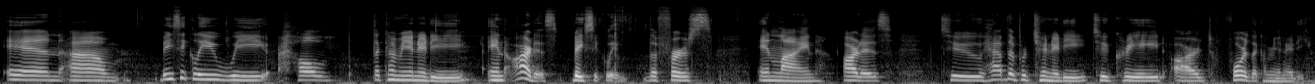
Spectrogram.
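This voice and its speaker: A woman's voice: lowish voice, fairly even intonation, measured pace, smooth. A woman from Venezuela, a guest on an interview who talks hesitantly and often restarts her sentences. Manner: hesitant, searching for words, many restarts. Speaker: guest, nonprofit art director. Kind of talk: casual interview talk.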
